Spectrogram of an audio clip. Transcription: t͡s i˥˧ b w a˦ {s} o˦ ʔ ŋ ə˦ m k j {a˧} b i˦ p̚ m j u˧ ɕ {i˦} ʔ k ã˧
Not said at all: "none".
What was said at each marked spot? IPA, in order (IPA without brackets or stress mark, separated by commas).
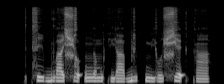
ɕ, a˧, e˦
